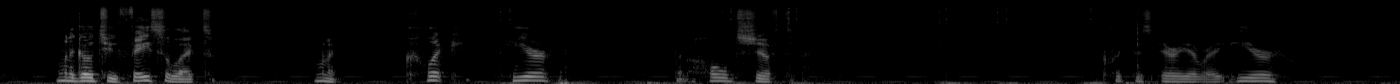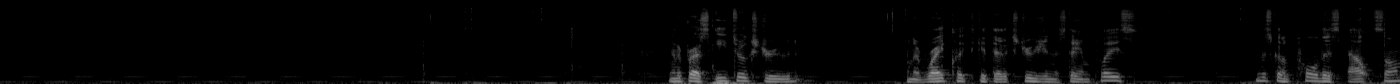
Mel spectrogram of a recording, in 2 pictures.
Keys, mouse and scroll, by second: 1.1 click, 5.0 click, 7.3 shift+click, 9.4 shift+click, 10.0 shift+click, 10.8 shift+click, 11.4 middle click, 18.2 middle click, 18.6 shift+click, 19.4 shift+click, 19.7 middle click, 20.2 middle click, 21.1 e, 23.0 right click, 23.1 right click, 23.4 middle click, 24.8 middle click, 25.7 click, 26.5 click, 27.2 click, 27.6 click, 27.9 middle click.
